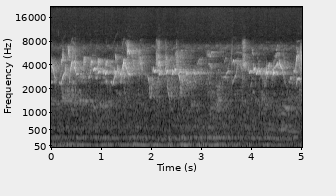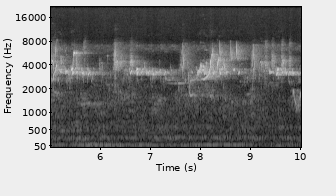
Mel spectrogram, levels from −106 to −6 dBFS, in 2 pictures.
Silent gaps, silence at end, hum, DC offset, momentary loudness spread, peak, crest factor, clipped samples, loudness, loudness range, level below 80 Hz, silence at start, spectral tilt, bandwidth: none; 0 s; none; under 0.1%; 12 LU; -12 dBFS; 20 dB; under 0.1%; -29 LUFS; 2 LU; -72 dBFS; 0 s; 4 dB/octave; over 20 kHz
